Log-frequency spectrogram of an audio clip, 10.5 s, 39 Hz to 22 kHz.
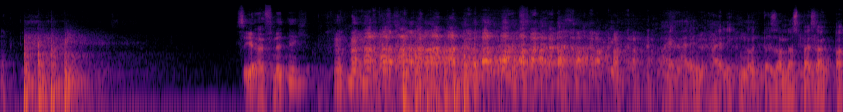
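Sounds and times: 
firm knocks on a wooden door: 0:00.3 - 0:01.2, 0:05.0 - 0:06.1
speech: 0:03.0 - 0:10.5
laughter: 0:04.0 - 0:10.4.

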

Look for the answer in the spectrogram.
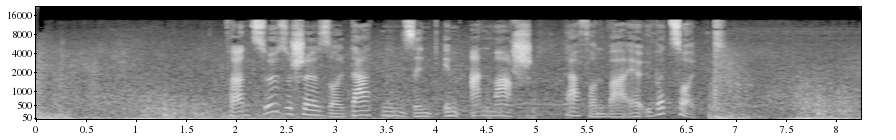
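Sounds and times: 
deep heavy rumbling boom: 0:00.0 - 0:01.9, 0:06.7 - 0:08.2
speech: 0:01.9 - 0:06.8.

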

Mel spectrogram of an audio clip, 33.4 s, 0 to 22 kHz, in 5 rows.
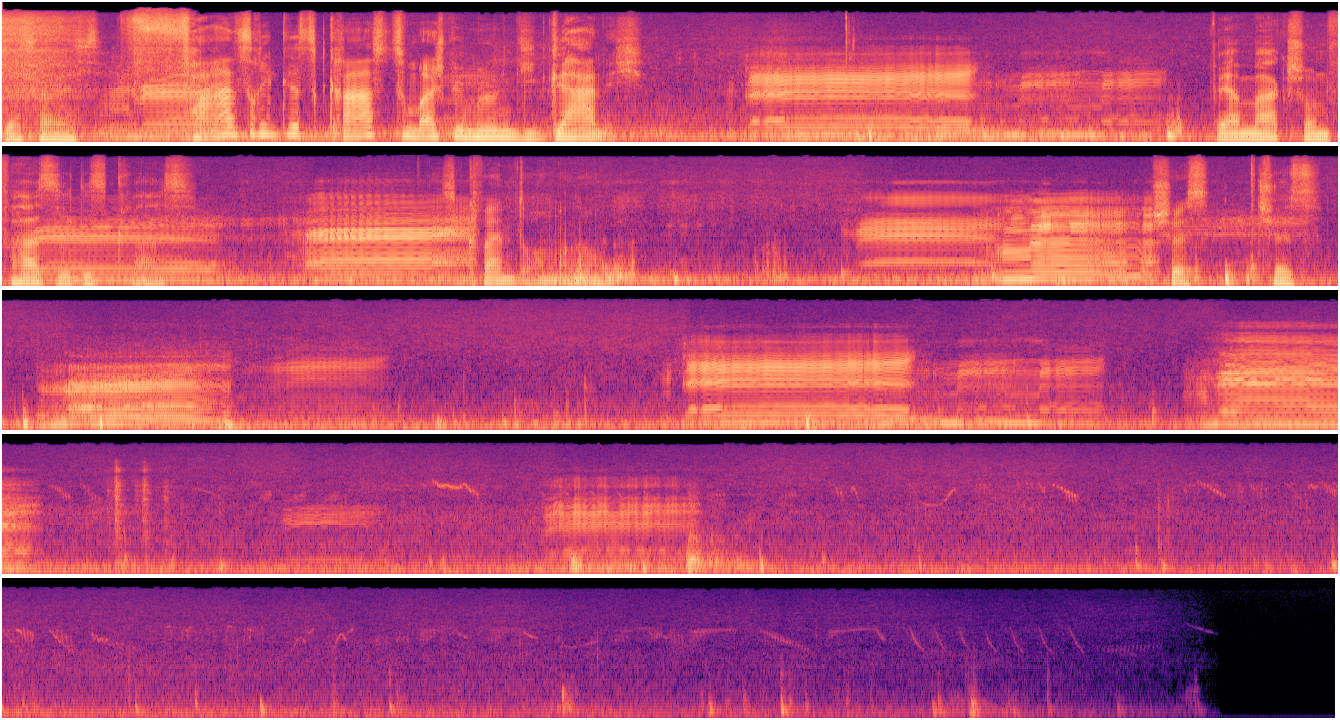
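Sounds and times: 
speech: 0:00.0 - 0:04.0, 0:06.1 - 0:10.0, 0:11.7 - 0:14.6
sheep bleating: 0:00.4 - 0:01.1, 0:03.6 - 0:05.9, 0:06.7 - 0:09.1, 0:10.9 - 0:13.0, 0:13.6 - 0:15.3, 0:16.7 - 0:20.3, 0:21.4 - 0:22.0, 0:22.7 - 0:23.6.

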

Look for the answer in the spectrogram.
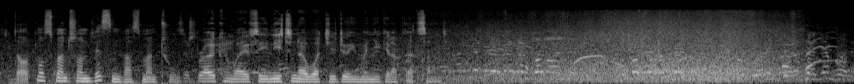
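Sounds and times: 
speech: 0:00.2 - 0:04.8
ocean surf roaring at a southern surf beach: 0:01.8 - 0:08.5.

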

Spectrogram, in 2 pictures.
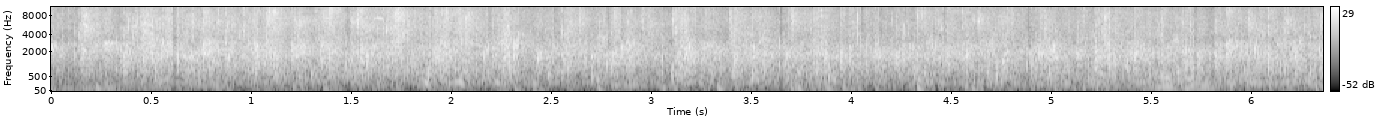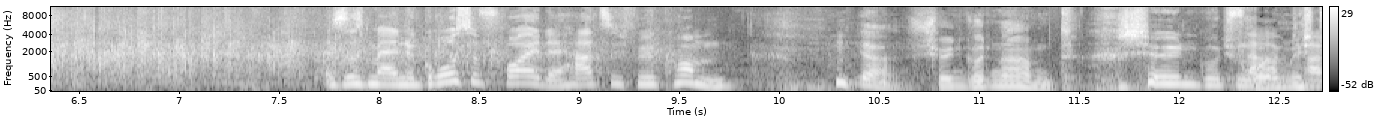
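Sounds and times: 
large audience applause welcoming a guest: 0:00.0 - 0:10.1
speech: 0:07.8 - 0:12.7.

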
